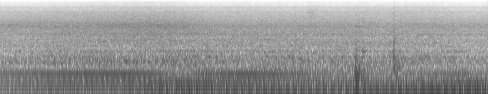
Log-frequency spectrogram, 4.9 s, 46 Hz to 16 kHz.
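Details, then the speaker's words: Nissan Frontier with replacement 2005 VQ40 4.0 engine from an Xterra, first start after swap, no coolant, airbox loosely on, not in gear: smooth, even low hum at idle with no knocks, ticks or misses; normal idle. "Sounds good, not in gear."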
